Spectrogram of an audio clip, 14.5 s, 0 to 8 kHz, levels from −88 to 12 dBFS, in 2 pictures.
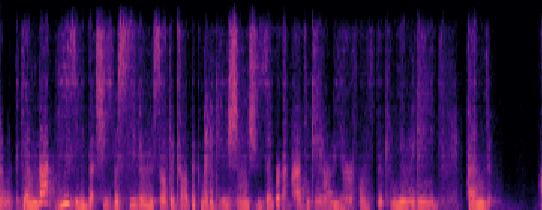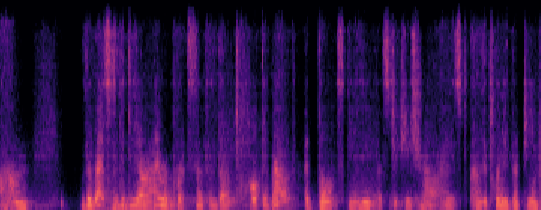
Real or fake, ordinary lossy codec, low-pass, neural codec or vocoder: fake; Opus, 24 kbps; 7.2 kHz; codec, 44.1 kHz, 0.9 kbps, DAC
